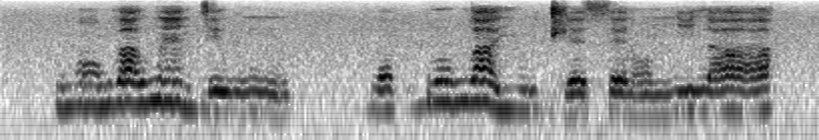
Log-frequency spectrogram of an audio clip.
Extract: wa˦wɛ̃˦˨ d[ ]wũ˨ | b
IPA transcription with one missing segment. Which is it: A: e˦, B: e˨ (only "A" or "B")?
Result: B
